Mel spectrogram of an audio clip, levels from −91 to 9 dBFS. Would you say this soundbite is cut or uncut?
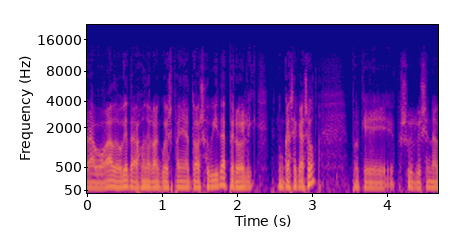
uncut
